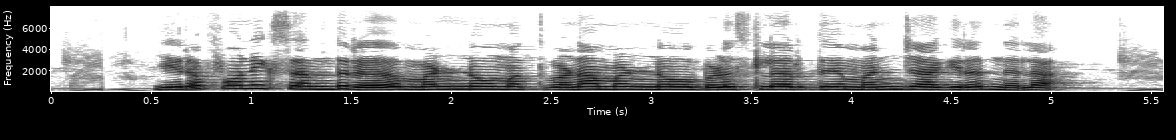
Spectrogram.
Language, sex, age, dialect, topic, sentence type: Kannada, female, 31-35, Northeastern, agriculture, statement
